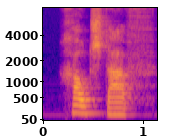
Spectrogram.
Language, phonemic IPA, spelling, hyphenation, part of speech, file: Dutch, /ˈɣɑu̯t.staːf/, goudstaaf, goud‧staaf, noun, Nl-goudstaaf.ogg
- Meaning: a bullion, a bar of gold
